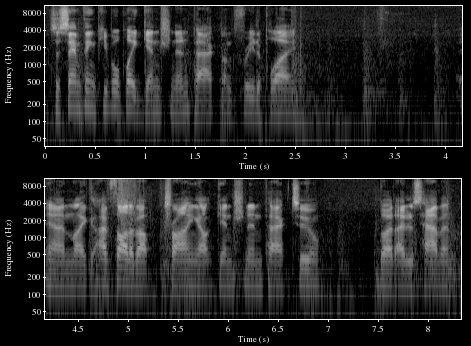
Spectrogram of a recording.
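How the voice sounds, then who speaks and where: A man's voice: mid-range voice, fairly even intonation, moderate pace. A young man talks casually into a desk mic while he plays a game on stream. He answers viewers' questions bluntly, wandering off mid-thought and circling back. A faint background hum sits under his voice. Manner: rambling, blunt, reads out and answers chat questions. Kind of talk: casual chat with livestream viewers while gaming.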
